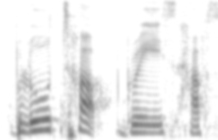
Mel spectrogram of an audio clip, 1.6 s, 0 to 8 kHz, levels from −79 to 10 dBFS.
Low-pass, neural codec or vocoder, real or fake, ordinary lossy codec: none; codec, 16 kHz, 4.8 kbps, FACodec; fake; none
